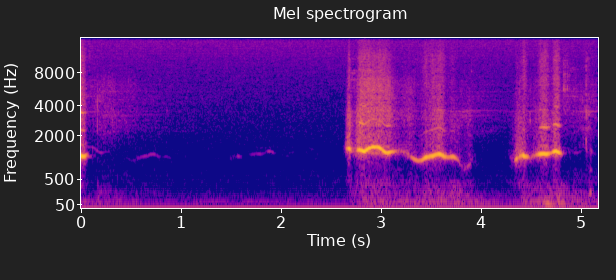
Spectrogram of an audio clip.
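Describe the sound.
A person whistles in two short, wavering phrases that imitate birdsong, fairly loud, with a faint low hum beneath and no talking.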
